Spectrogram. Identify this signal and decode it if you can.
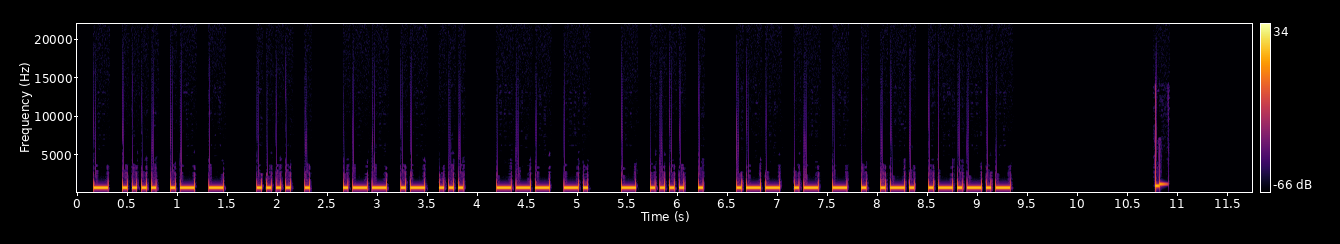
Morse code, heard as a keyed tone, about 25 wpm, 700 Hz. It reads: THAT HE WAS ON THE WATER.
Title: Sentences from Top 500 Words 25wpm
